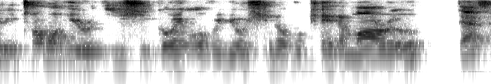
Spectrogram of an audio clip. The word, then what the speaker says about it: Yoshinobu Kanemaru: It's definitely going to be Tomohiro Ishii going over Yoshinobu Kanemaru. That's how you pronounce his name, Vaz.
